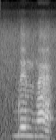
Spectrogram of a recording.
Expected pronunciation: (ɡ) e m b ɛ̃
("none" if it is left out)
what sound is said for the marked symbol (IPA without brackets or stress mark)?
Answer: b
